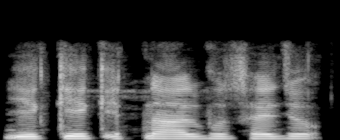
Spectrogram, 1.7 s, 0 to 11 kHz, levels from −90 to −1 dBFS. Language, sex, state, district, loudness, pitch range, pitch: Hindi, male, Bihar, Vaishali, -15 LUFS, 160-165 Hz, 160 Hz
